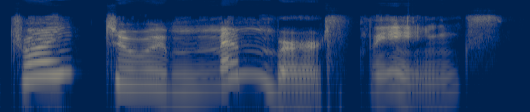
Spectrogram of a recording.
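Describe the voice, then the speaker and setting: Young woman, non-native English speaker, slow rambling stream chat, hesitant and giggly, lo-fi sound. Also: fairly high pitch, huge pitch swings, fairly bright tone. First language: not English. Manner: hesitant, giggly, self-correcting. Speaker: host reacting to fan fiction. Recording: dull lo-fi mic, faint music behind.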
